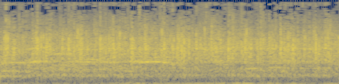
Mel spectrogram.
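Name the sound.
audience clapping hands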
